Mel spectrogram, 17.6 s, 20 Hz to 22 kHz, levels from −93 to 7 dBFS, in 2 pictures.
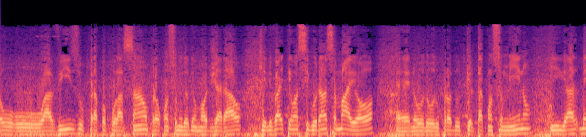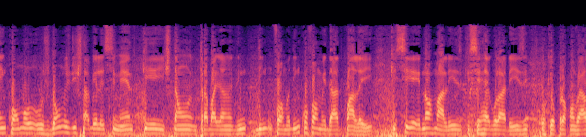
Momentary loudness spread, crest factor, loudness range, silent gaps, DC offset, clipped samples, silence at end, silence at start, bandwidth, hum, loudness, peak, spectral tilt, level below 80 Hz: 3 LU; 8 dB; 1 LU; none; 0.4%; 1%; 0 s; 0 s; 11 kHz; none; -9 LUFS; 0 dBFS; -6.5 dB/octave; -22 dBFS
